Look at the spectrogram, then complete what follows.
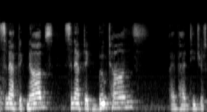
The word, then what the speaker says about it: bouton: sound more interesting, but it looks like button, it's spelled button. But if you have a teacher or if you go to a neuroscience conference, you're going to hear this called a bouton, and I still think it's kind of funny.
